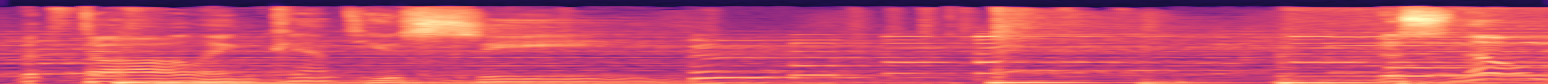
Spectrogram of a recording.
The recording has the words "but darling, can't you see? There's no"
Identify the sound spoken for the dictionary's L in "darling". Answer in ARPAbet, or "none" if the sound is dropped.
L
